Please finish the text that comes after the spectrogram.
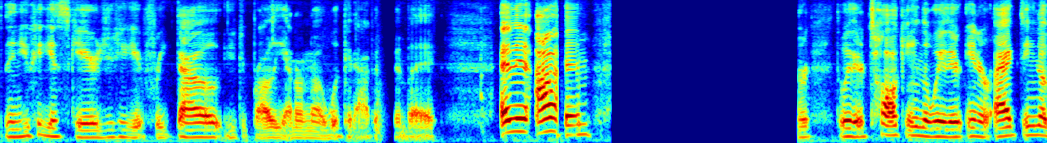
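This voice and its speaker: Gravelly-voiced woman rambling casually. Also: dry recording. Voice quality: voice lowered from smoking cigars. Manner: loose, spiritual, full of fillers. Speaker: vlogger.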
